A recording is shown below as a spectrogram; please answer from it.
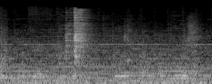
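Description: Background music playing, with two sharp clinks of a metal fork or spoon against a plate, one just under a second in and one near the end.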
